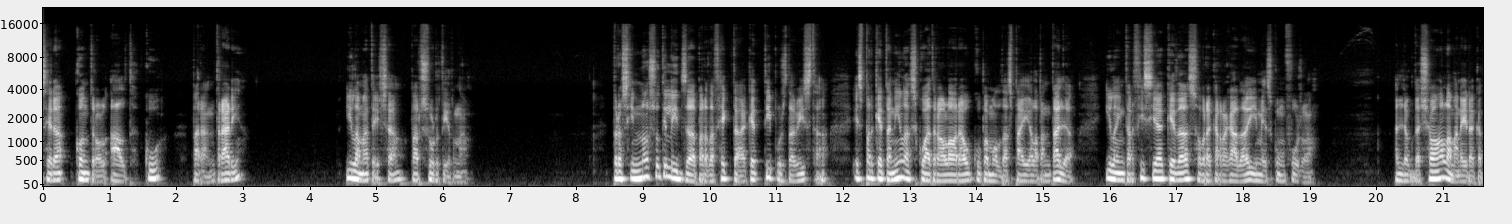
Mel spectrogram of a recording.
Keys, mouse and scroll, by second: 1.5 ctrl+alt+q, 2.9 scroll down 1, 3.2 scroll up 1, 3.9 scroll down 1, 4.1 scroll up 1, 4.6-5.9 middle drag, 5.4 scroll down 1, 5.8-6.4 scroll up 2, 6.6-7.7 shift+middle drag, 8.1 ctrl+alt+q, 9.1-9.8 shift+middle drag, 11.5-12.5 middle drag, 14.3 ctrl+alt+q, 15.5-15.9 scroll down 1, 16.1 scroll up 1, 16.5-17.3 shift+middle drag, 17.0-17.7 shift+scroll up 1, 18.0-18.8 middle drag, 18.0 scroll down 2, 18.3-18.8 scroll up 4, 19.4 middle click, 19.4 scroll down 2, 19.5-20.1 scroll up 2, 20.3-21.6 shift+middle drag.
